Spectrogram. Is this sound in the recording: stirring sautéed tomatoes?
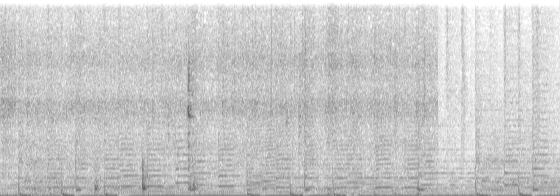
yes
